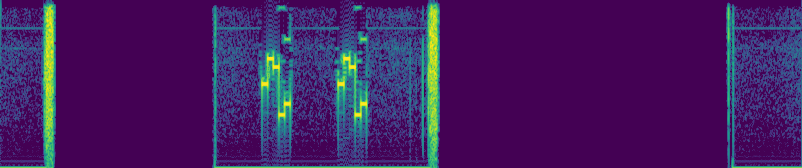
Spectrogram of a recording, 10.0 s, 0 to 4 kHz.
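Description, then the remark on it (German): A German radio dispatch alerting tone sequence: two quick bursts of rapid stepped beeps, framed by sharp squelch clicks and a faint hiss of open radio channel, with no voices; alerting the fire brigade at 11:39 to a reported oil spill on Bergstraße toward Görkwitz. “Leitstück ja mit Alarmierung.”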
